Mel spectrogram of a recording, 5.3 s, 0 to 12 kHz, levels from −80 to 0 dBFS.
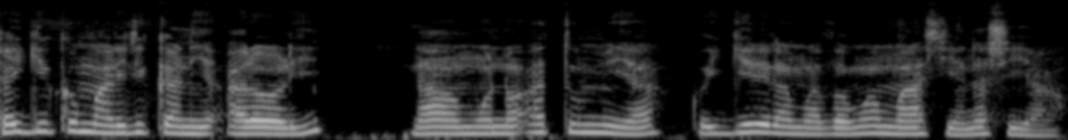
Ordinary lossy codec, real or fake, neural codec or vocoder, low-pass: none; real; none; none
